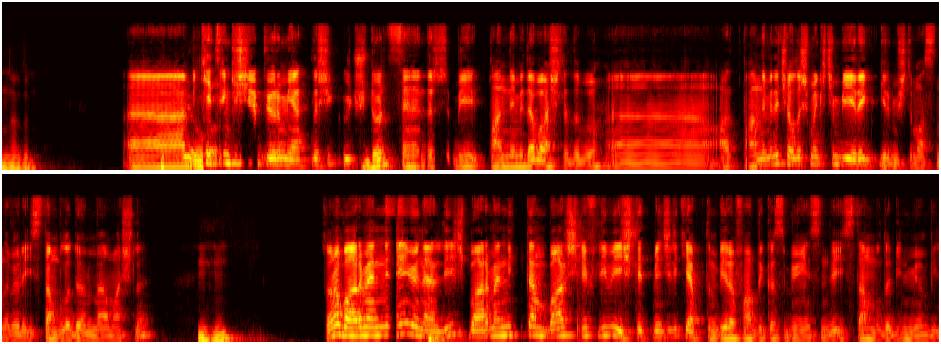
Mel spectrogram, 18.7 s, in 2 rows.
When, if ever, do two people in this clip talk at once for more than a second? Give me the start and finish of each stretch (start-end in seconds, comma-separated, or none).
none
